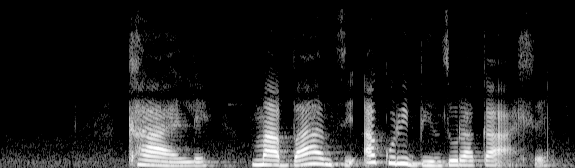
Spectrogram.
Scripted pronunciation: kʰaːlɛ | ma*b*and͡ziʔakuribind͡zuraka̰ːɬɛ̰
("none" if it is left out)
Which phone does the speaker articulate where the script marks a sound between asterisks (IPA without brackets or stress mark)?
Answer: b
